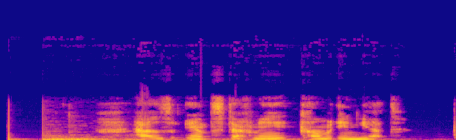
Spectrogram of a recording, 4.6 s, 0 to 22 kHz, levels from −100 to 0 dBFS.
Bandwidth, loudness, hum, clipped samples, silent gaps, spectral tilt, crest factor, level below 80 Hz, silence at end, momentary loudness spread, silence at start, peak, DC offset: 7.2 kHz; -17 LUFS; none; under 0.1%; none; -5 dB/octave; 18 dB; -48 dBFS; 0.55 s; 12 LU; 0.1 s; 0 dBFS; under 0.1%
